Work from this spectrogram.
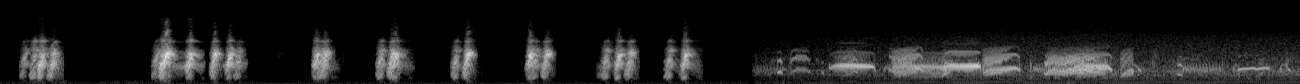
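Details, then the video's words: A meerkat (Suricata suricatta) gives short, sharp barking calls in uneven bursts, then softer warbling chatter. "Meerkat sounds, suricate call"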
